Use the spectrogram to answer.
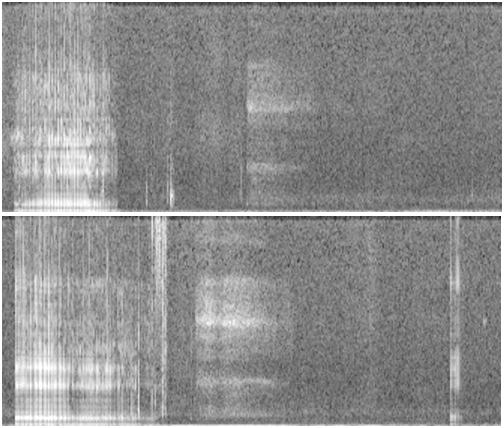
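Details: A small sleeper snoring: two loud, rough, rattling snores about six seconds apart, with quiet breathing and room noise between; ordinary snoring.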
